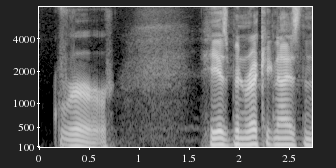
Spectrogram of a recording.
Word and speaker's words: Greer: Michael Castle is from Greer, South Carolina, pronounced Grr.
